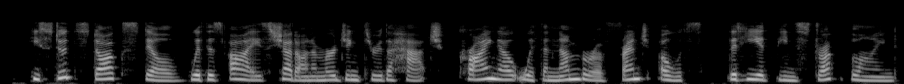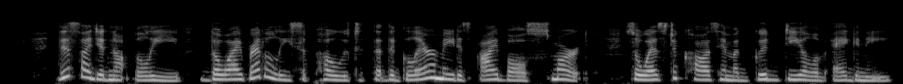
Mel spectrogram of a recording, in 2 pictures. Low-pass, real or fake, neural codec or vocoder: 7.2 kHz; real; none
